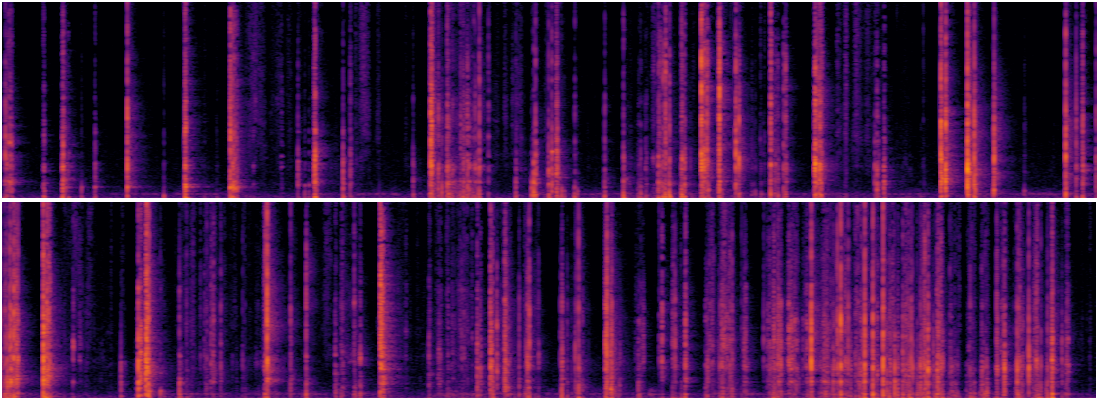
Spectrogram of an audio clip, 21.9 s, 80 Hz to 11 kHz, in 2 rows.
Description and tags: Plastic Scratching Plastic
Pieces of plastic disks scratching each other.
Recorded with a Zoom H2. Edited with Audacity.
Plaintext:
HTML:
